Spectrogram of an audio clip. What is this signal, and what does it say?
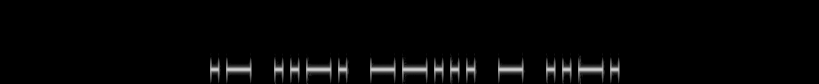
Morse code, heard as a keyed tone, about 15 wpm, 700 Hz. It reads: AF7TF
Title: USA Call Signs - 5 Characters - Repeated 2x - 15wpm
